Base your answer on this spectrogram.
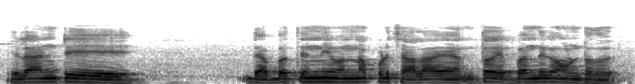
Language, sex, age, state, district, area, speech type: Telugu, male, 30-45, Andhra Pradesh, Anakapalli, rural, spontaneous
